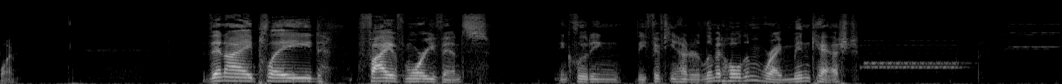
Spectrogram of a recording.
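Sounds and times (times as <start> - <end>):
speech: 2.1 - 4.9, 5.6 - 8.7
home telephone ringing with electronic tones: 8.6 - 10.6.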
